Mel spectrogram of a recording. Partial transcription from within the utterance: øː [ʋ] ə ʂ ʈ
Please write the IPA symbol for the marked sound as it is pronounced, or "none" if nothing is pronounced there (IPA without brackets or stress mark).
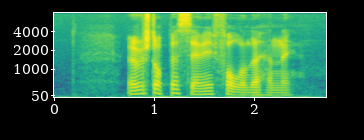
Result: ʋ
